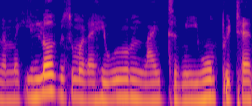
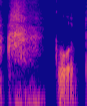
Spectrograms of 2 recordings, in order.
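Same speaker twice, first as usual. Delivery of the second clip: breathy whispered sigh to God; whispered despair; 5 dB quieter than usual. Retold or imitated. Losing the job, whispering to God in despair. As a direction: let it out under your breath, defeated. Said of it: "I was just like".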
